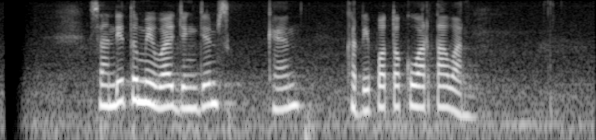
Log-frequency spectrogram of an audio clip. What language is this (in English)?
Sundanese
